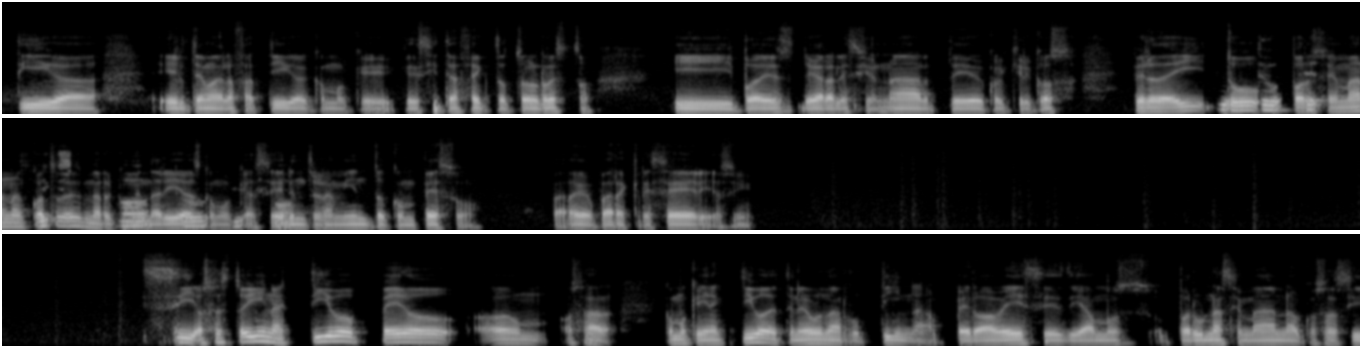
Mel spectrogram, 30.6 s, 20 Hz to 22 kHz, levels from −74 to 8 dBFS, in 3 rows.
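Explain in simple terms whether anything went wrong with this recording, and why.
Echo leak, from 0.02 to 0.09 s: a very faint copy of the speech comes back about a third of a second late. The likely cause is a loudspeaker on the far end whose echo canceller let a trace of its own playback slip back down the line.

Speech suppressed in double talk, at 9.07 to 9.84 s, 10.3 to 10.74 s, 11.02 to 11.55 s and 11.71 to 12.42 s: the talker's speech drops sharply or vanishes in short chunks. This likely happened because both sides spoke at once and the echo canceller turned the talker down along with the echo.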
